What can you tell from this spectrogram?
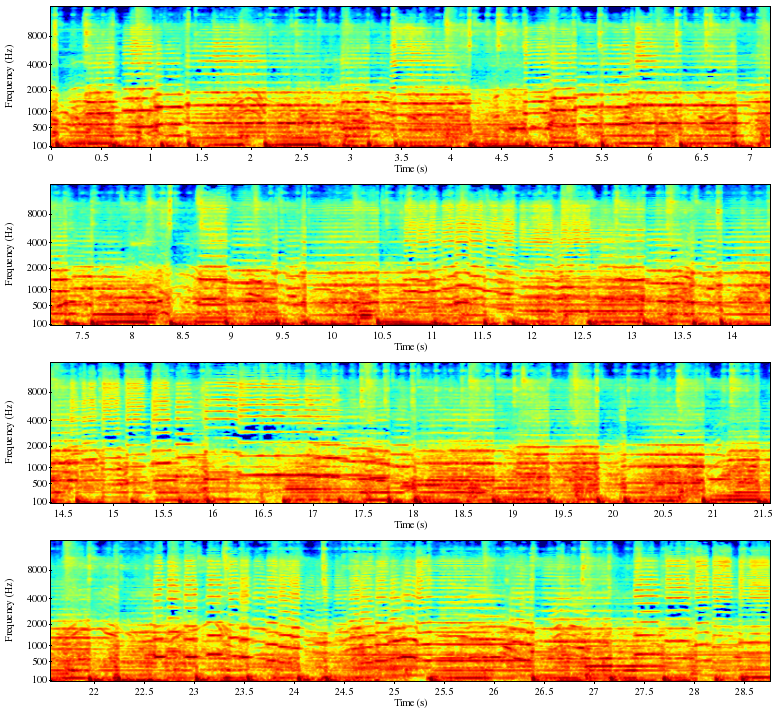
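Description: A wind band of saxophones, trumpets, French horn and flutes playing a lively tune together, with a steady low beat under it.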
